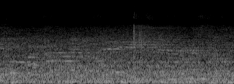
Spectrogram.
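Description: Shopping-mall ambience: background music over a steady wash of crowd noise and voices, with a brief tap about a second and a half in.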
